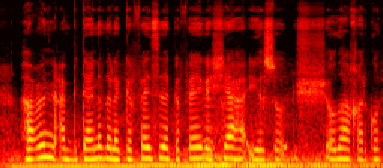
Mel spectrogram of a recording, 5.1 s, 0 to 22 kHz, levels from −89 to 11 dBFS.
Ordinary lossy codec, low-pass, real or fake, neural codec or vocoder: none; none; real; none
